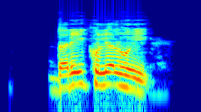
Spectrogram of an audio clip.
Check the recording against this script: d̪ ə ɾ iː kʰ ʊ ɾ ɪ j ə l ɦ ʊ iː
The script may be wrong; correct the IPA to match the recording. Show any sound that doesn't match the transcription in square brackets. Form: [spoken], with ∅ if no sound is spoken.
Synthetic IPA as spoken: d̪ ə ɾ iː kʰ ʊ [l] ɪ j ə l ɦ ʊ iː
